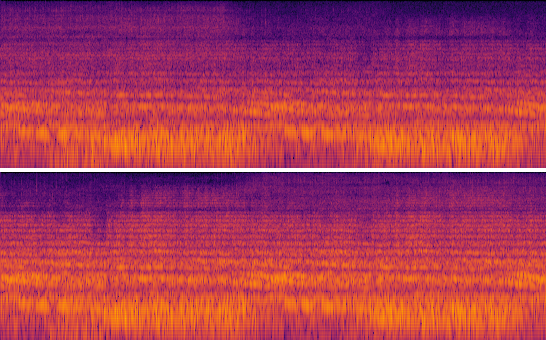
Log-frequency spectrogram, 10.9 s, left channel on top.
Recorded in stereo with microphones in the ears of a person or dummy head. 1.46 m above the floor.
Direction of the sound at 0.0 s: 45° right (ahead or behind).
